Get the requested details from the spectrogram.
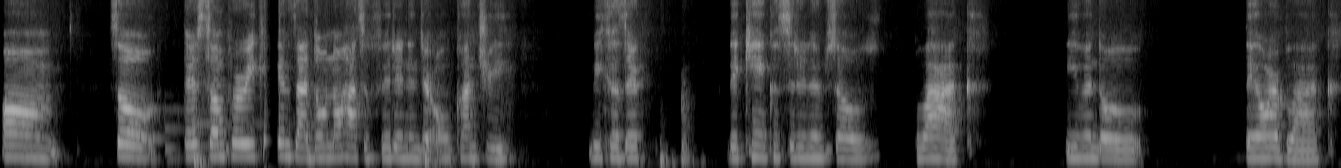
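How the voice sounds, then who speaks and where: A woman's voice: medium pitch, little pitch movement, slow, pauses often, poor audio. A young adult woman giving a speech for class over a video call, earnest and leaning on "like" when she answers questions unprepared. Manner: earnest, leans heavily on "like" when speaking off the cuff.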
